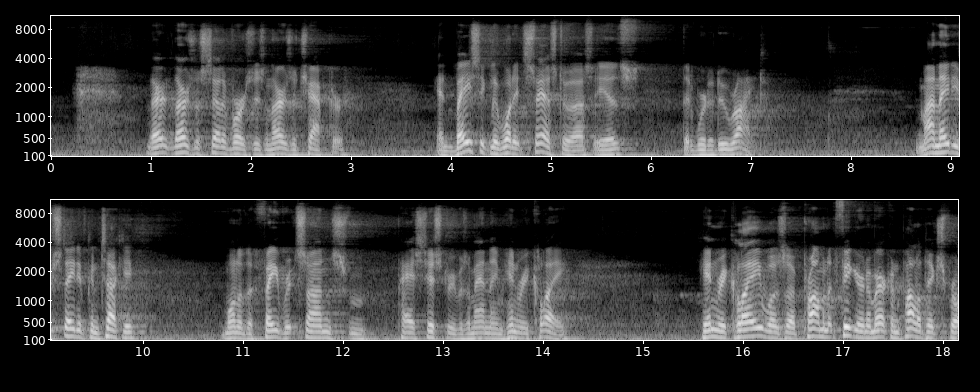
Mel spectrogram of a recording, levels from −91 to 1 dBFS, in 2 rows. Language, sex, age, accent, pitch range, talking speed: English, male, 50-69, American, 110-145 Hz, 170 wpm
